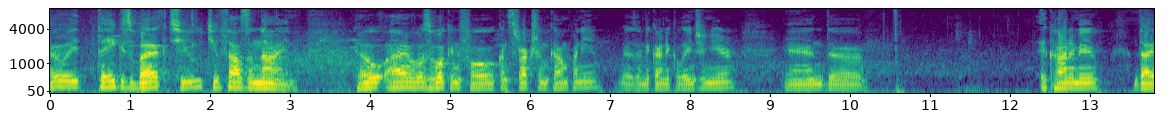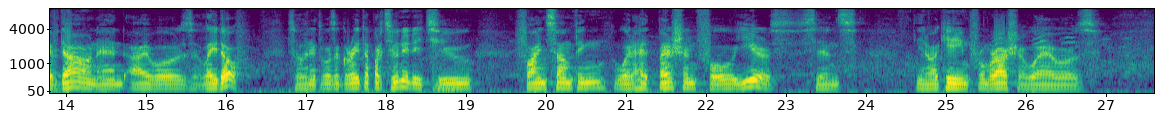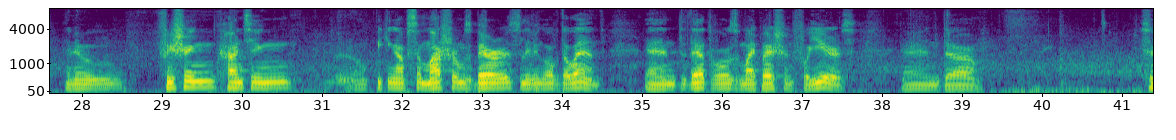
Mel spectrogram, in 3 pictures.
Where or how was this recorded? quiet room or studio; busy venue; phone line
busy venue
